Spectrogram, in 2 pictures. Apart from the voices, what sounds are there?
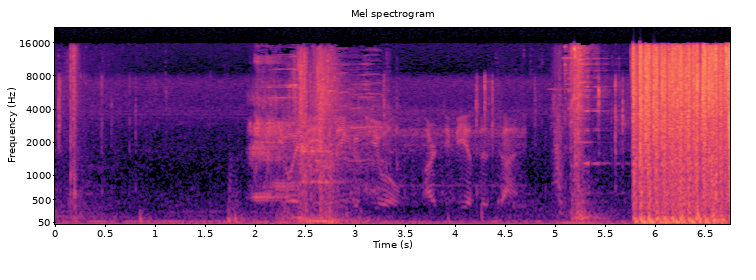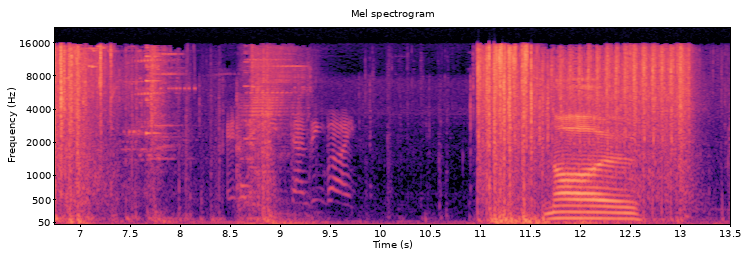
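gunfire in a video game shooting challenge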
